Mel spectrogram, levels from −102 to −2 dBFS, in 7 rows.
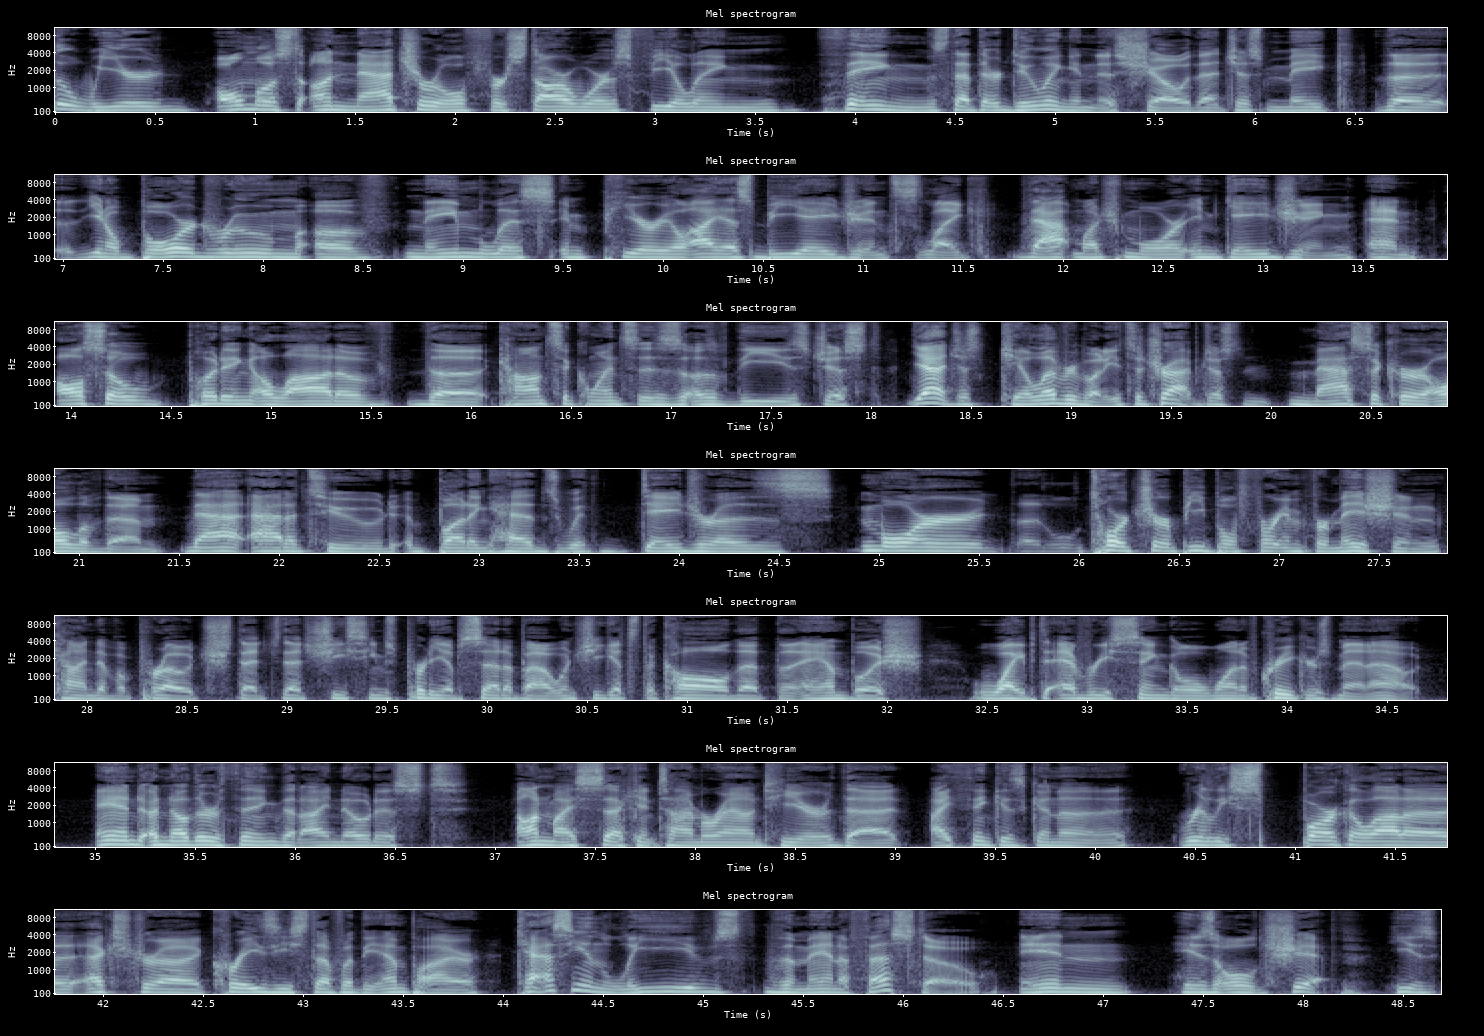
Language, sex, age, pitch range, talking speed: English, male, 20-39, 125-145 Hz, 160 wpm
